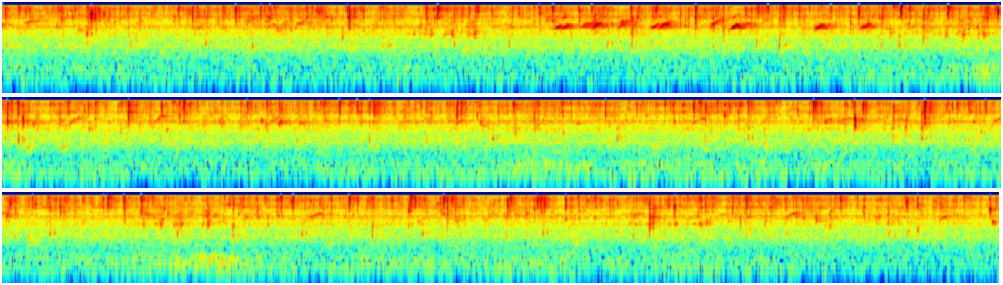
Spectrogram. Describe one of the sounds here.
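Steady rain falls outdoors, pattering on a metal roof.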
